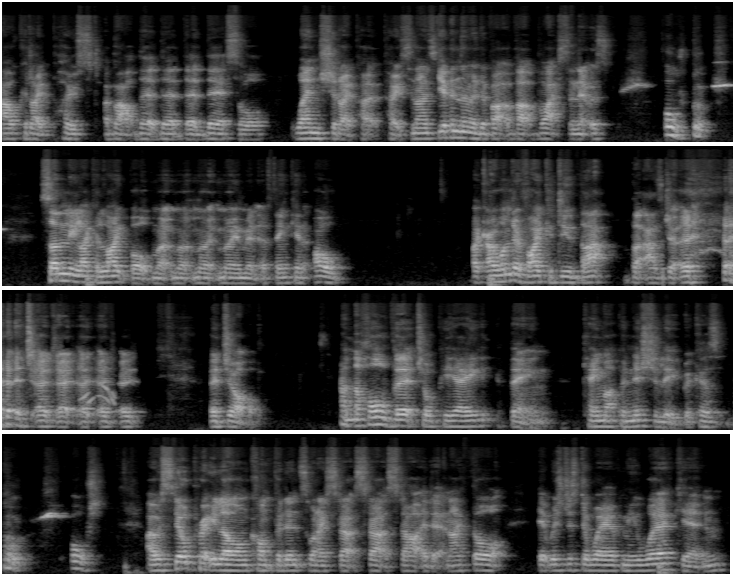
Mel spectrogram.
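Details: Adult man with Tourette syndrome that began about four years earlier after seizures and brain swelling, with motor and vocal tics and a stammer that followed a loss of speech; stammer with vocal tics (Tourette syndrome).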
